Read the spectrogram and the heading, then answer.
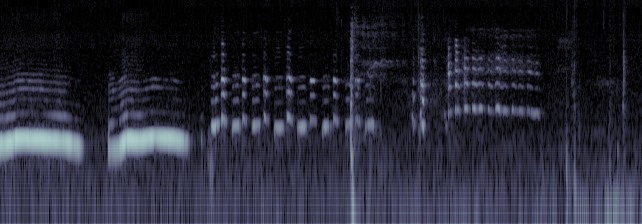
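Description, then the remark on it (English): A voice imitates an elk call: two long, loud, drawn-out bellowing tones, then a rapid choppy warble and a higher wavering cry, with a few sharp clicks in between. “hmm do be willing to call the elk call for her.”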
